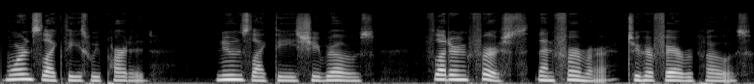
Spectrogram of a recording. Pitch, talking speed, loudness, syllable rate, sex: 190 Hz, 145 wpm, -16 LUFS, 4.2 syllables/s, female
